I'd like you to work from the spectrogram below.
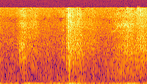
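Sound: footsteps walking indoors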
